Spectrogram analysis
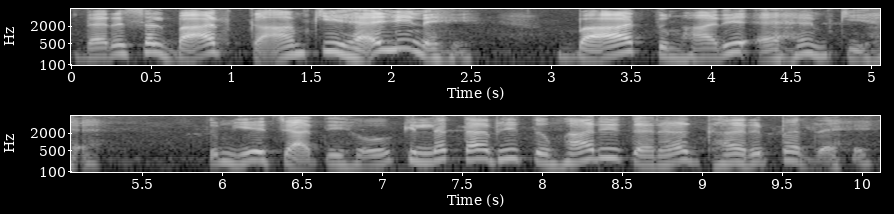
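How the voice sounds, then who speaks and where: A woman voicing a stern but fair middle-aged Indian mother-in-law in a moral-story cartoon, speaking in a measured, admonishing way. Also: medium pitch, animated, slight background noise. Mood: grave, reproving.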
